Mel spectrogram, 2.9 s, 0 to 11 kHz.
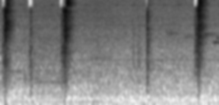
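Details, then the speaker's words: Starter removed from a 1977 Mobile Traveler motor home, tested off the vehicle: sharp, crisp clicks at irregular intervals as the Bendix drive snaps in and out, nothing gritty between them; starter drive engaging normally. "it's making clicky noises that's always a good thing with the starter"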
